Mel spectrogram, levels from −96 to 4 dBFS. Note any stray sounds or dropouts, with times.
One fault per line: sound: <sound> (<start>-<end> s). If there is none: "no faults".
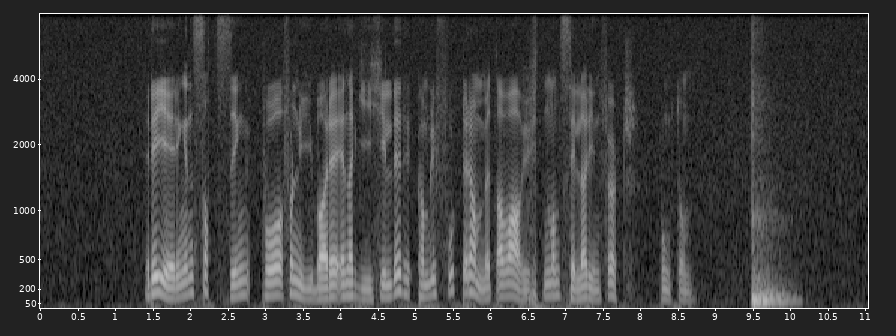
sound: thud (9.5-10.2 s)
